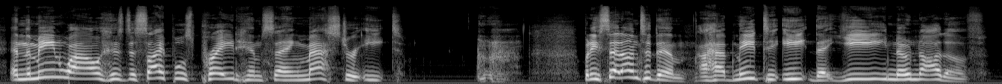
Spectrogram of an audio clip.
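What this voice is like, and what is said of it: Worn-out, strained voice. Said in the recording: “you'll probably barely be able to hear me at the end of this ... My voice is worn out from praying with others at camp and also from screaming on the volleyball court, laughing our heads off the whole weekend”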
